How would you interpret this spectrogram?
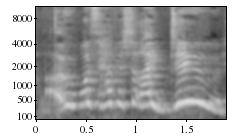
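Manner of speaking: high, loud, panicked wail; mother cries out in panic as porridge floods; distressed cry. A narrator's reading. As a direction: wail it out, at her wits' end. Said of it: "she cried".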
